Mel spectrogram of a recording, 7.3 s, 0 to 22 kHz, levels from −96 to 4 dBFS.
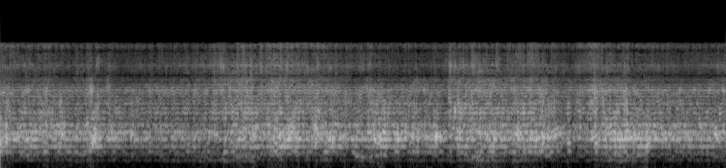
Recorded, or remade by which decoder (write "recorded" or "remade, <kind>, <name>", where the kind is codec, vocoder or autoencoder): remade, vocoder, BigVGAN v2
